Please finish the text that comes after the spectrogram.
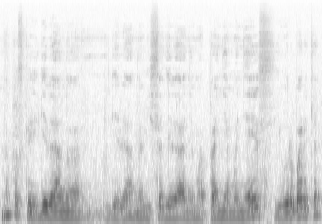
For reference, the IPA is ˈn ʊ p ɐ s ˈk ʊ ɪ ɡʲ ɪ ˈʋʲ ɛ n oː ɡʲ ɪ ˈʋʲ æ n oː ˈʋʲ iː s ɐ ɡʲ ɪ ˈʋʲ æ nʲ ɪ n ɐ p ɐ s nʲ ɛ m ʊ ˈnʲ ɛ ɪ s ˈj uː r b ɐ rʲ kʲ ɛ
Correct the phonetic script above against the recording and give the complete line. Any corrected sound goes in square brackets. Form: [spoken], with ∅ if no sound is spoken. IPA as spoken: ˈn ʊ p ɐ s ˈk ʊ ɪ ɡʲ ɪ ˈʋʲ [æ] n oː ɡʲ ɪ ˈʋʲ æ n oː ˈʋʲ iː s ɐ ɡʲ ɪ ˈʋʲ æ nʲ ɪ [m] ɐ p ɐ [∅] nʲ ɛ m ʊ ˈnʲ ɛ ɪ s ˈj uː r b ɐ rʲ kʲ ɛ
